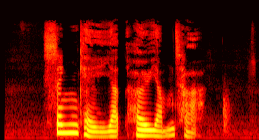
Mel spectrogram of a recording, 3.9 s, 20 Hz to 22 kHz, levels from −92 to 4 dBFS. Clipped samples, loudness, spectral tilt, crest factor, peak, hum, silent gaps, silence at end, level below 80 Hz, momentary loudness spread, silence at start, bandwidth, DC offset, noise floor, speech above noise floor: under 0.1%; -21 LUFS; -6 dB/octave; 20 dB; -4 dBFS; 50 Hz at -55 dBFS; none; 0.5 s; -70 dBFS; 14 LU; 0.65 s; 12 kHz; under 0.1%; -58 dBFS; 38 dB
